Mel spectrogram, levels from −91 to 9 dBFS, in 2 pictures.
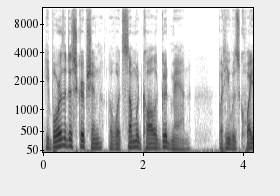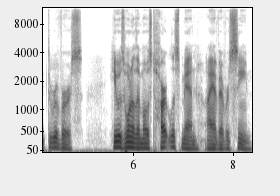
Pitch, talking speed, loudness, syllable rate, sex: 100 Hz, 215 wpm, -19 LUFS, 5.4 syllables/s, male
